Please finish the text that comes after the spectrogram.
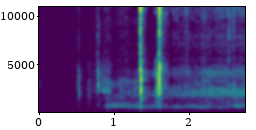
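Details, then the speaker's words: Sony SL-C30 Betamax deck: mechanism clicks and clunks engage, then a thin high whirring as the capstan motor runs far too fast, spilling tape; capstan motor Hall sensors or capacitors suspected. "it just spills out tape running way too fast"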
